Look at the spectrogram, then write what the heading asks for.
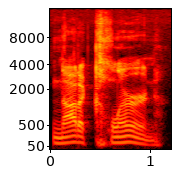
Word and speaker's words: Notaklön: Pronounced Notaklön, Jim Guitar is saying.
